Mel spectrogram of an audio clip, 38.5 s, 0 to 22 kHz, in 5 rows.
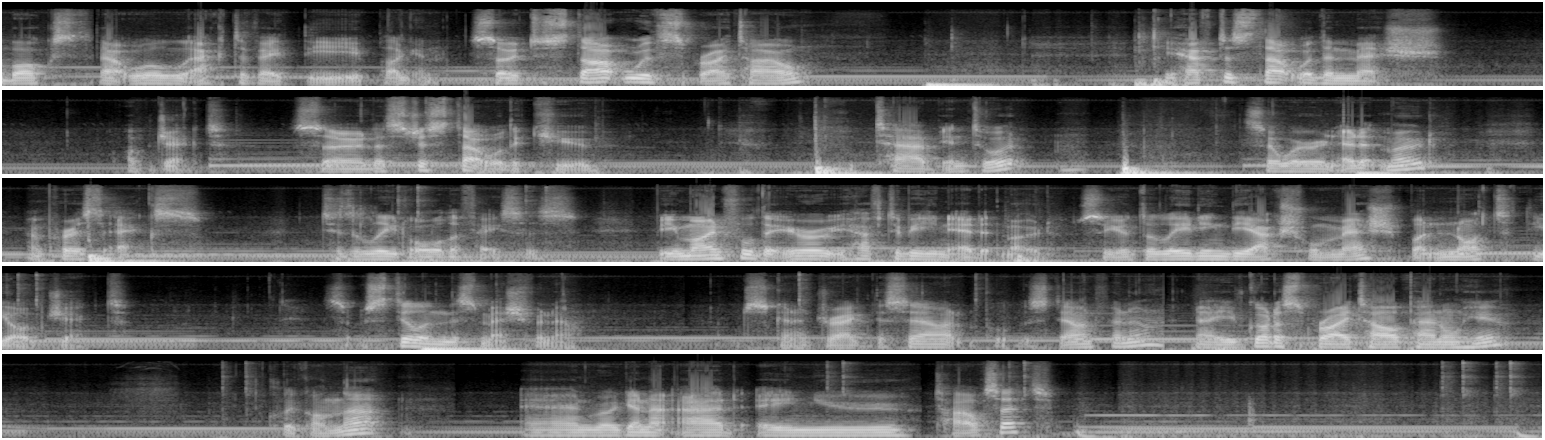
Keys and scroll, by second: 5.8 a, 11.9 Tab, 15.9 x, 26.5 Tab.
